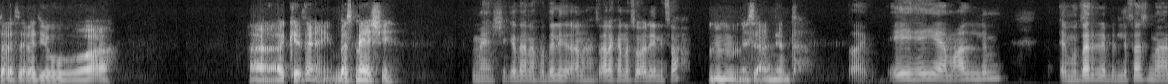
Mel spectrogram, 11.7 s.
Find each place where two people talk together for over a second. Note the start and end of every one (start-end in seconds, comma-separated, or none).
none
